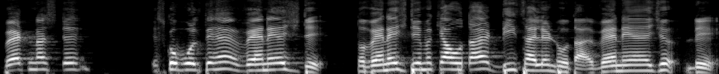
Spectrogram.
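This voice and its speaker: A man's voice: high-pitched, fairly quick, few pauses, smooth. A man from India teaching a lesson, explaining step by step and asking and answering his own questions. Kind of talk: classroom lesson.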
